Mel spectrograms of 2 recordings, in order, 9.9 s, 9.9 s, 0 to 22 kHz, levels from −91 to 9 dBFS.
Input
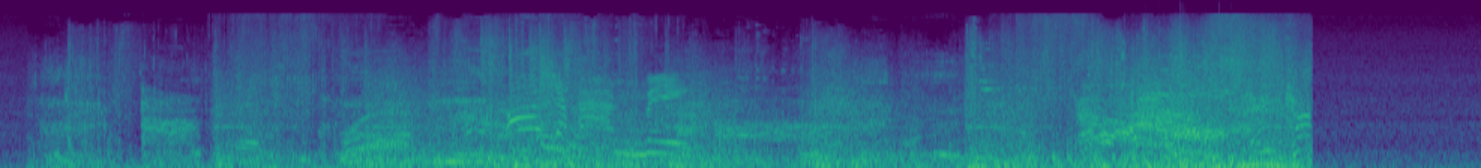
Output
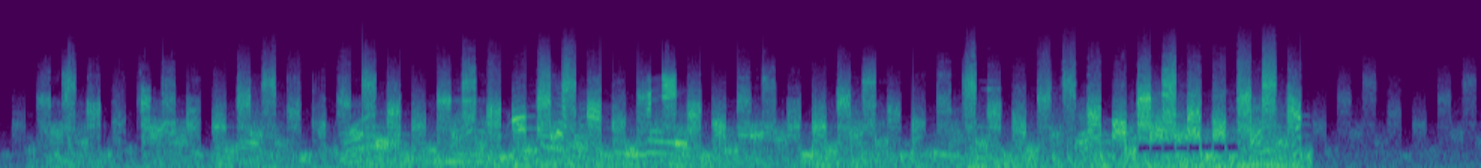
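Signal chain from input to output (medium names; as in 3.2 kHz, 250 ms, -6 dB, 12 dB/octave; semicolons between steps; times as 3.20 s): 7.57–8.25 s: Chebyshev band-stop 240–550 Hz, order 5; step-sequenced low-pass 12 Hz 230–3300 Hz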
